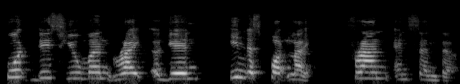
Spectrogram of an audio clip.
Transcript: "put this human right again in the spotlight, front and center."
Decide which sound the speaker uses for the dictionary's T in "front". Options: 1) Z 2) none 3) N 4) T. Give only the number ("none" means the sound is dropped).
2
